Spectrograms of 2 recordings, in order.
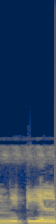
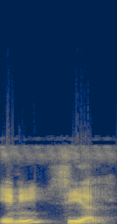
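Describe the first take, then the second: First: The middle consonant is a plain 't' sound. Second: The middle consonant is a 'sh' sound. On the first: The speaker calls it wrong. "ये इनिटियल नहीं होता" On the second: The speaker calls it right. "इनिशियल होता है"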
